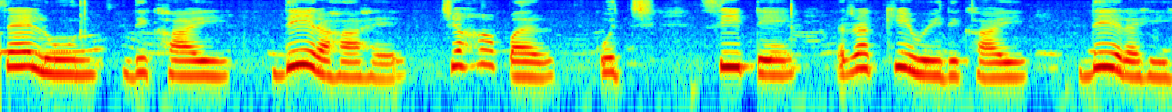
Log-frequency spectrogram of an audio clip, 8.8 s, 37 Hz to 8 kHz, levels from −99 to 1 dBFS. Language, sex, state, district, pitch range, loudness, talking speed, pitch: Hindi, female, Bihar, West Champaran, 210-310 Hz, -14 LUFS, 95 wpm, 235 Hz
